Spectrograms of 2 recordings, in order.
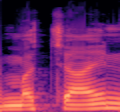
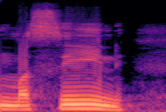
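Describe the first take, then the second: First: The middle consonant is a 'ch' sound. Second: The middle consonant is a 'sh' sound. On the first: The speaker calls it wrong. "मचाइन नहीं दोस्तों" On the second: The speaker calls it right.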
